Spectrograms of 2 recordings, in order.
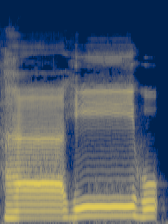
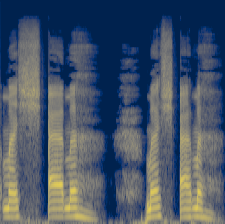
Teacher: membuka sehingga keluar nafas Ha u gitu teman-teman sekalian ya oke huruf ha besar dia punya sifat hams mengalir nafas dengan karakteristik biasa ya enggak perlu berbisik Ya enggak perlu ee ada dengkuran dengkurannya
